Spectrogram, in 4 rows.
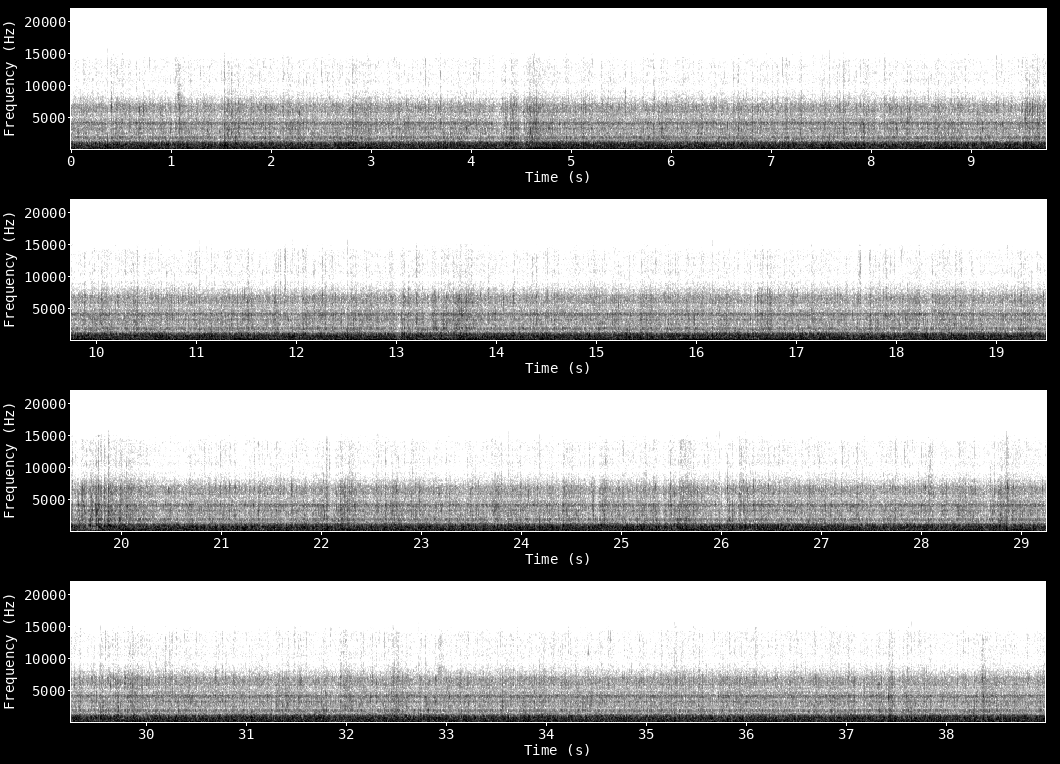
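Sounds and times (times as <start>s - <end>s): pump motor whine: 0.0s - 38.9s
water gushing from hose: 0.0s - 38.9s.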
